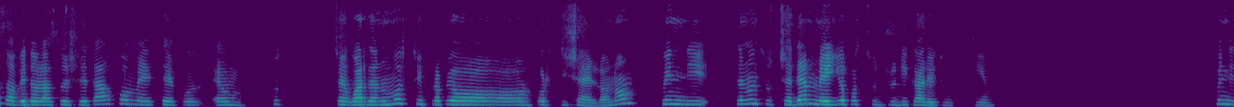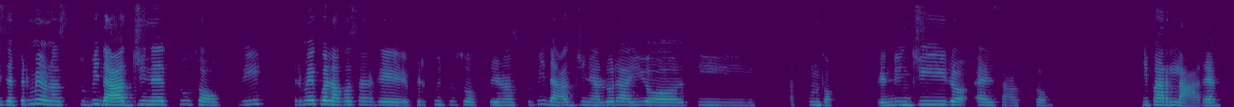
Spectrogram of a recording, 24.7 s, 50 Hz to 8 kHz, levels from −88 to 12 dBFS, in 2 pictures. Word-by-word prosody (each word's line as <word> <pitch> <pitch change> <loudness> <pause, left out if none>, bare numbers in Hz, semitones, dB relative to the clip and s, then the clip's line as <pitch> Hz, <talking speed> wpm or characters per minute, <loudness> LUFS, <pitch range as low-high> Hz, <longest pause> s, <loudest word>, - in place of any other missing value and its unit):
so 280 -6 +1
vedo 255 0 +5
la 245 0 +3
società 255 +3 -2
come 280 -5 -3
se 250 -2 0
fo 230 -1 -12
è 240 - -7
un 240 -2 -5 0.9
cioè 255 -2 +1
guardano 255 +1 +5
molto 330 +2 -1
il 275 - -8
proprio 275 +1 +3 0.8
orticello, 230 -4 -5
no, 320 +9 -2 0.2
quindi 295 +2 -2 0.2
se 290 - -1
non 320 +2 -1
succede 275 -1 +1
a 315 - +8
me 285 -5 +8
io 275 +2 +5
posso 270 -2 -10
giudicare 235 -1 -2
tutti. 210 0 -19 2.2
Quindi 295 -3 -2
se 255 -1 +2
per 275 +2 -3
me 315 +2 +1
è - - +7
una 255 -3 +1
stupidaggine, 260 0 +4
tu 275 0 -15
soffri, 250 +3 -6 0.3
per 260 0 -14
me 290 +1 +4
quella 275 -4 +6
cosa 255 -1 -6
che 230 -1 -3
per 235 -1 -12
cui 260 +2 -12
tu 250 +1 -20
soffri 230 -2 -7
è - - -4
una 225 0 -7
stupidaggine 230 -2 -5
allora 235 +2 -2
io 220 -2 -2
ti, 215 -2 -17 0.3
appunto, 215 -1 -11 0.4
prendo 220 +3 -5
in 250 0 0
giro 260 0 -1
esatto 215 -2 -9 0.9
di 245 - -9
parlare. 225 -3 0
245 Hz, 140 wpm, -42 LUFS, 225-270 Hz, 2.2 s, a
